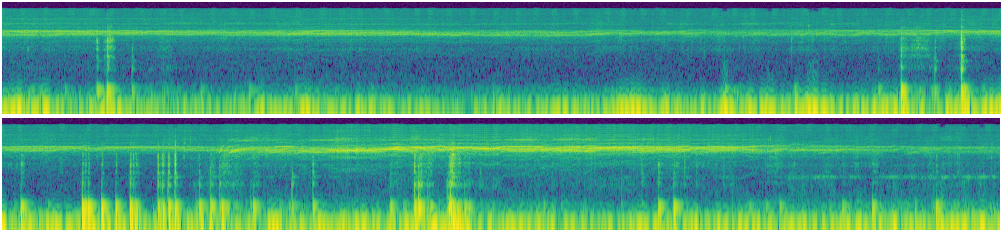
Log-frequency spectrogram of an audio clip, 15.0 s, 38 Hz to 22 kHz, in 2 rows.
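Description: FY326 Q7 toy quadcopter's brushed motors and propellers whining in flight overhead, a steady high-pitched buzz that wavers in pitch as the throttle changes, dipping and rising about two-thirds of the way through. Intermittent low rumbles sit underneath.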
